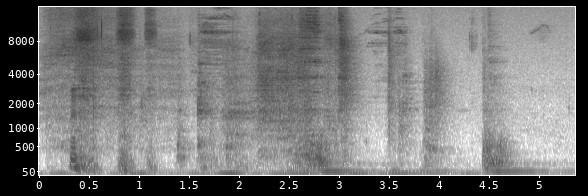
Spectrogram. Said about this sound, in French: Alors, je vais juste faire un truc. Je vais ouvrir la porte à mon chat parce qu'elle gratte.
